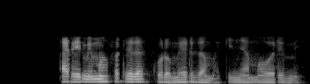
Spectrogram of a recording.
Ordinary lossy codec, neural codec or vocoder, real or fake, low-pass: AAC, 24 kbps; vocoder, 22.05 kHz, 80 mel bands, Vocos; fake; 3.6 kHz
